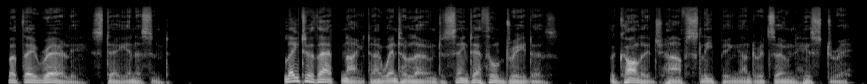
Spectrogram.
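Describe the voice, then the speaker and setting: A middle-aged man reading scripted first-person detective narration in a measured, brooding, literary manner. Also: extremely low pitch, breathy edge, no echo, clean studio sound. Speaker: audio drama narrator.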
